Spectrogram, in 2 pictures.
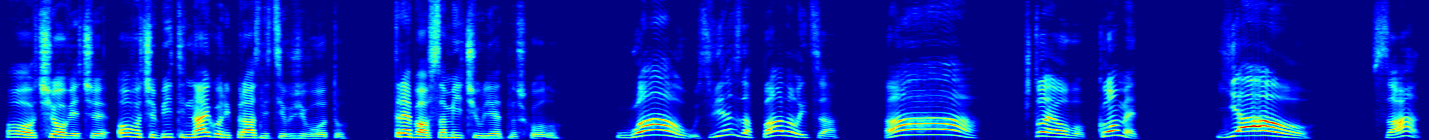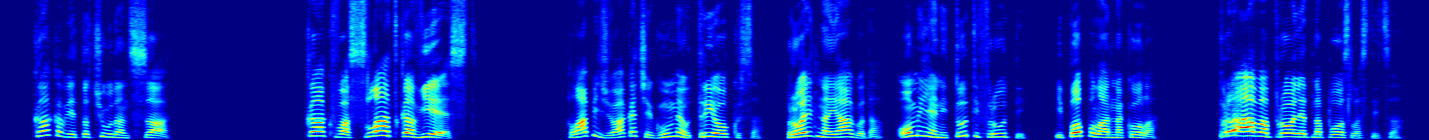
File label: croatian child male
